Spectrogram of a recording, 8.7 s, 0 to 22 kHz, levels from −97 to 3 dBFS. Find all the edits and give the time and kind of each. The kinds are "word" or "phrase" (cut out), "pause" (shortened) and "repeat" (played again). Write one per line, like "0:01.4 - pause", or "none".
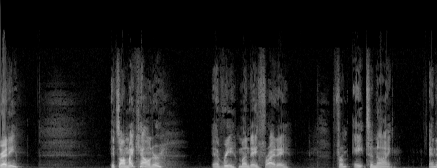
0:05.1 - word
